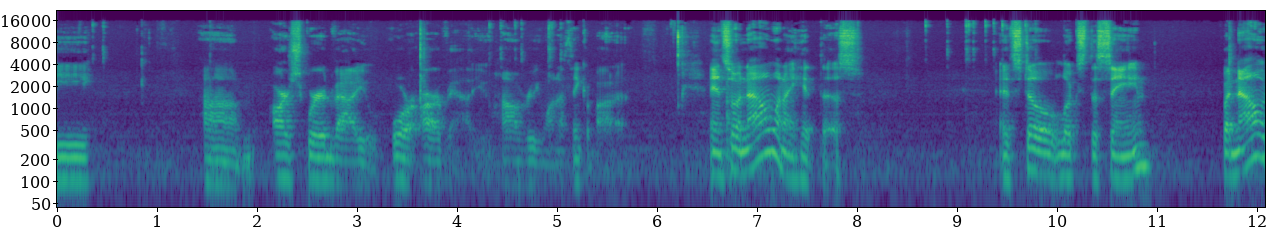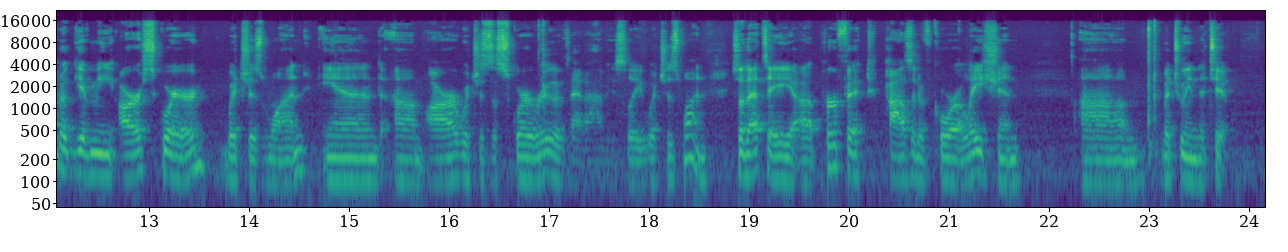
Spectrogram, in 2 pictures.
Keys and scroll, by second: 0.5 Right, 4.4 Down, 4.7 Down, 5.1 Down, 8.1 Return, 8.9 Return, 9.2 Return, 9.4 Return, 9.6 Return, 12.1 Return.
